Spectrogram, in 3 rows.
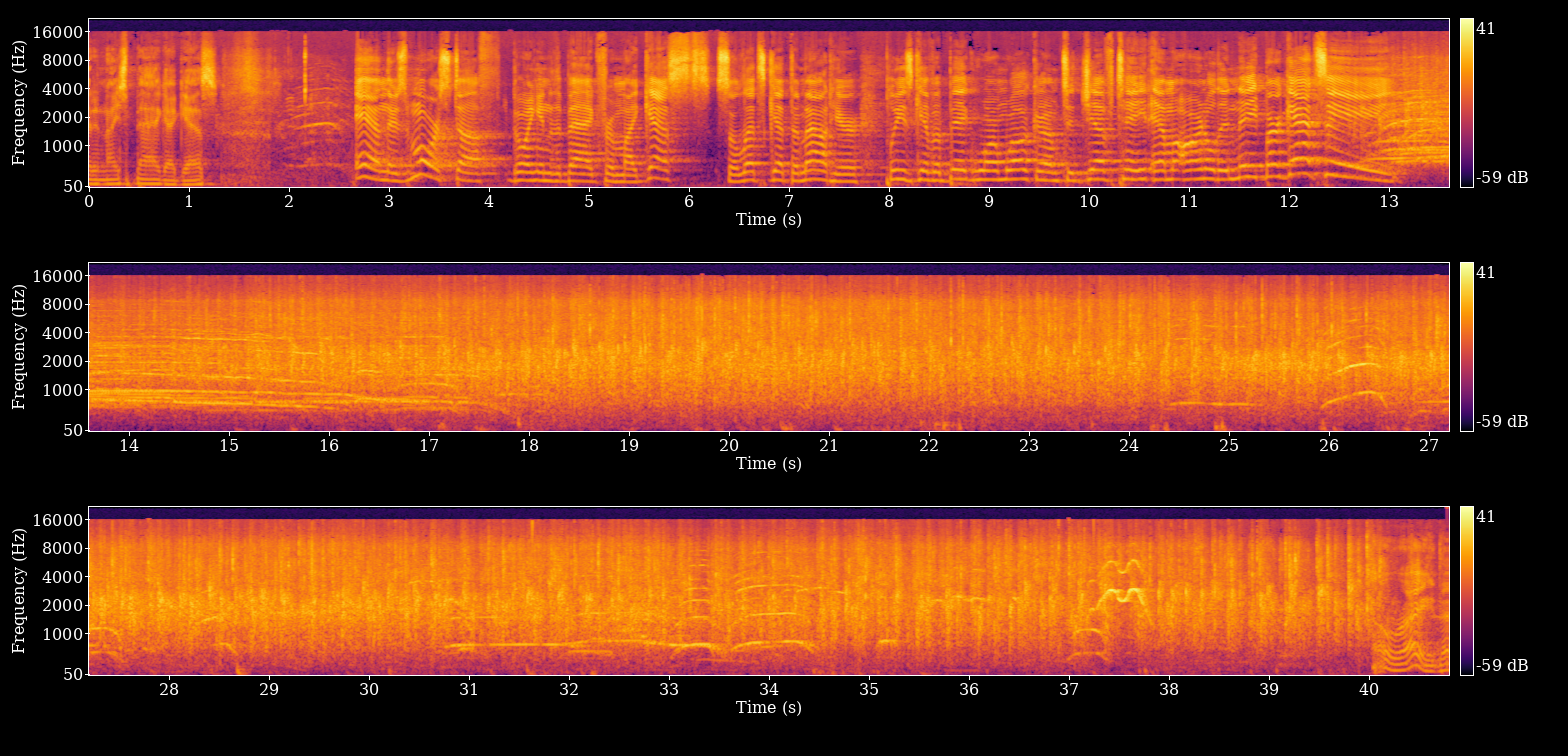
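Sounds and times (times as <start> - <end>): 
speech: 0.0 - 1.8, 2.7 - 13.4
audience whoops and cheers: 2.0 - 2.7, 12.8 - 18.3, 24.3 - 29.0, 30.3 - 38.0
long audience applause: 12.9 - 40.4.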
